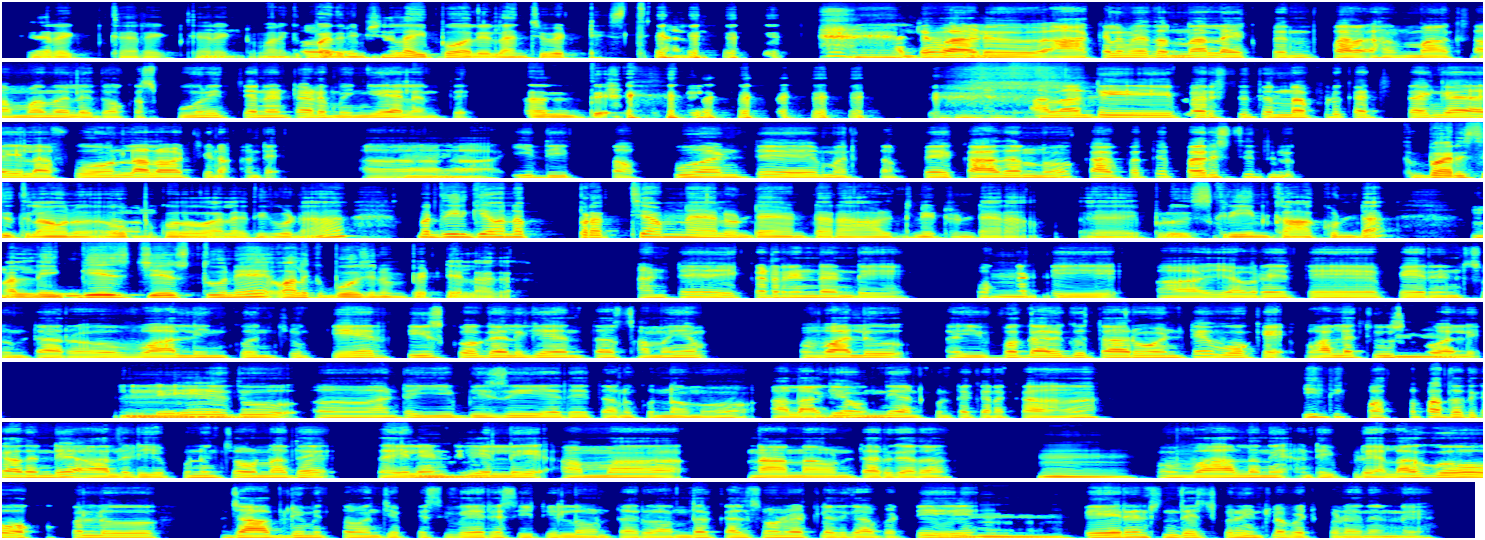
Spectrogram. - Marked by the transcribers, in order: in English: "కరెక్ట్, కరెక్ట్, కరెక్ట్"; in English: "సో"; chuckle; in English: "లంచ్"; laugh; other background noise; in English: "స్పూన్"; chuckle; laugh; in English: "ఆల్టర్నేట్"; in English: "స్క్రీన్"; in English: "ఎంగేజ్"; in English: "కేర్"; in English: "బిజీ"; in English: "ఆల్రెడీ"; in English: "సైలెంట్‌గా"; in English: "జాబ్"; in English: "పేరెంట్స్‌ని"
- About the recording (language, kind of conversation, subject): Telugu, podcast, పార్కులో పిల్లలతో ఆడేందుకు సరిపోయే మైండ్‌ఫుల్ ఆటలు ఏవి?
